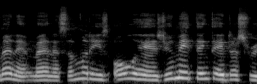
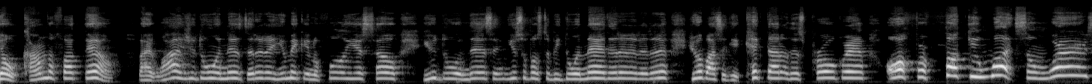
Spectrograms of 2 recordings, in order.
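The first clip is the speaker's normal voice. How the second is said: loud, furious, angry rant with hard cussing; 4 semitones higher, 5 dB louder than usual. Retelling an old head cussing and coming at them hard: imitating someone cussing angrily. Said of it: "this old head was cussing and coming at me hard".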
